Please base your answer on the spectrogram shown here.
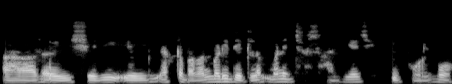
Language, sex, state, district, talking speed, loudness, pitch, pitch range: Bengali, male, West Bengal, Kolkata, 170 wpm, -17 LUFS, 100 Hz, 95-115 Hz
